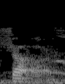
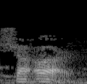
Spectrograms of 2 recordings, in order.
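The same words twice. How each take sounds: First: The stress is on the first syllable. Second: The stress is on the second syllable. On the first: The speaker calls it right. "accent's on the first syllable" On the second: The speaker calls it wrong. "I'm doing it wrong"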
